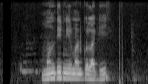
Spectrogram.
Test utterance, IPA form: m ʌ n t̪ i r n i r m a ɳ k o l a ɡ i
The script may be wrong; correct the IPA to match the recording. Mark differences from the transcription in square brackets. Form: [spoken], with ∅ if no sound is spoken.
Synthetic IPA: m ʌ n [d̪] i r n i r m a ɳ k o l a ɡ i

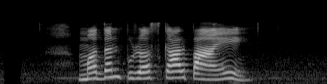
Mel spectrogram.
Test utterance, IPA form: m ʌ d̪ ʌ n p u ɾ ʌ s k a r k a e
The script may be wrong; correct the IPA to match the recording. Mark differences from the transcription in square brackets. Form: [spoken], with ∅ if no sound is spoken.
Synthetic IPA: m ʌ d̪ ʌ n p u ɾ ʌ s k a r [p] a e

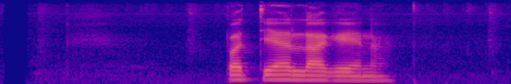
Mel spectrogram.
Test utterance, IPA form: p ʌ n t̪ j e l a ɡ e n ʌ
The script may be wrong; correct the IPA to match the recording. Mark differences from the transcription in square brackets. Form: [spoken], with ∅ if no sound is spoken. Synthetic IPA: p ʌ [∅] t̪ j [a] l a ɡ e n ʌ

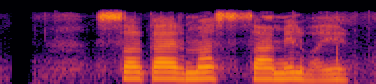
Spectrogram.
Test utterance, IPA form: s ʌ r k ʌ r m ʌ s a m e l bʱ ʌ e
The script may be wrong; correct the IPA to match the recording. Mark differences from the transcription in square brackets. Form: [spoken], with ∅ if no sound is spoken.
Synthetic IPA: s ʌ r k [a] r m [a] s a m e l bʱ ʌ e

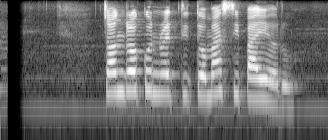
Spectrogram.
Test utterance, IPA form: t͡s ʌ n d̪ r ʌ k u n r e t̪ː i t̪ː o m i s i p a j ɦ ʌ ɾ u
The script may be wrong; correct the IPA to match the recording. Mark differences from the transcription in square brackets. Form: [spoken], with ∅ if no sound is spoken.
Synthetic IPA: t͡s ʌ n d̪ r ʌ k [o] n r e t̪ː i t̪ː o m [a] s i p a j ɦ ʌ ɾ u

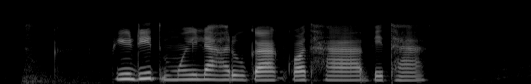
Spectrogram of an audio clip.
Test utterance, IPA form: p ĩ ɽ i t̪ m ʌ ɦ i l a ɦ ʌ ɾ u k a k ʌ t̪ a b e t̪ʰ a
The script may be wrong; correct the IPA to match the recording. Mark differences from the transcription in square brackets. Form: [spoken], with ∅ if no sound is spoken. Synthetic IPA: p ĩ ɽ i t̪ m ʌ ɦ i l a ɦ ʌ ɾ u k a k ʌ [t̪ʰ] a b e t̪ʰ a

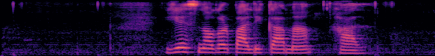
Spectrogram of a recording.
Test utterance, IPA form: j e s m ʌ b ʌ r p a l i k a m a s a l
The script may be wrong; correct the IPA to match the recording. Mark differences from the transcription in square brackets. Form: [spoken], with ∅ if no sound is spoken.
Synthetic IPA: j e s [n] ʌ [ɡ] ʌ r p a l i k a m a [h] a l

